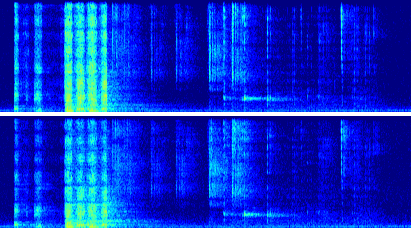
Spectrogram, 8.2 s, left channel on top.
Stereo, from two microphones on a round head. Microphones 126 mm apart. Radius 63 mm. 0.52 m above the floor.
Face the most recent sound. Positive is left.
turn(degrees=35)  # may be behind; listen again after turning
